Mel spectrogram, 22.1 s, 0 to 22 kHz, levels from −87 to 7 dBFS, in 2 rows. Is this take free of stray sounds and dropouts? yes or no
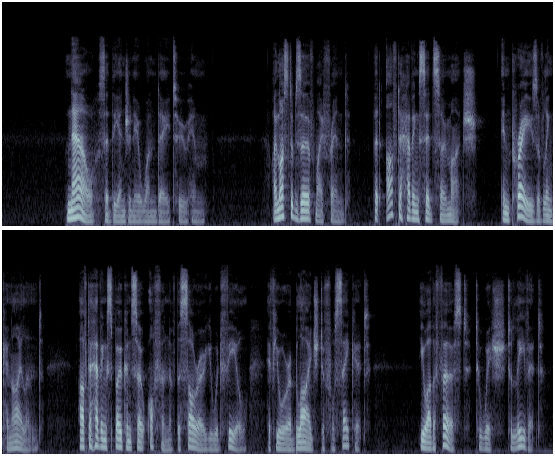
yes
